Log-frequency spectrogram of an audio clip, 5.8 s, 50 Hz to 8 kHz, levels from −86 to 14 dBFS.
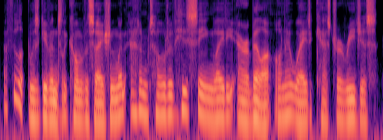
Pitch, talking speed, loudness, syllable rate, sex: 115 Hz, 220 wpm, -15 LUFS, 6.0 syllables/s, male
